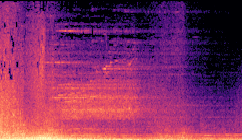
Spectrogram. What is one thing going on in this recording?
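A triumphant game fanfare plays loudly and then fades.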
